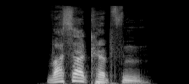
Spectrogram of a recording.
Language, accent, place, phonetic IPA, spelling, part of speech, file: German, Germany, Berlin, [ˈvasɐˌkœp͡fn̩], Wasserköpfen, noun, De-Wasserköpfen.ogg
- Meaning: dative plural of Wasserkopf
